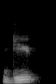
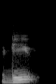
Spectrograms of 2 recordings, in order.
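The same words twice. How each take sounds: First: It starts with a quick sound between r and l. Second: The same.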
